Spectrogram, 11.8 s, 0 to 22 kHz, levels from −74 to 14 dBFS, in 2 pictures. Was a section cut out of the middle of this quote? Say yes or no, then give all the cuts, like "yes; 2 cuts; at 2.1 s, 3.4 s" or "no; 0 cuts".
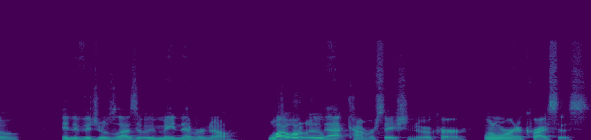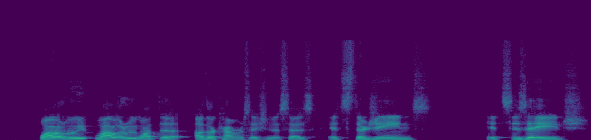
yes; 6 cuts; at 2.4 s, 3.2 s, 4.8 s, 6.0 s, 7.8 s, 9.1 s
